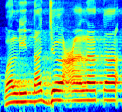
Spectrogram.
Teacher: huruf jim sukun qala sugro kita pantulkan. Walinaj'alaka fathah berdiri 2 harokat.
